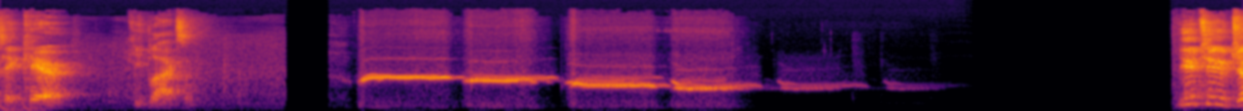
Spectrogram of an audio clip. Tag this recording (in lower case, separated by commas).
inside a small room, speech, music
